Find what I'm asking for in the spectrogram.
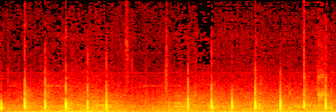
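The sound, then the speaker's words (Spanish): Footsteps of someone taking long strides up flights of stairs to a rooftop: many sharp, evenly spaced taps at a brisk running rhythm, with no voices. “De larga zancada sube los tramos de escalera hasta llegar a la azotea.”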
